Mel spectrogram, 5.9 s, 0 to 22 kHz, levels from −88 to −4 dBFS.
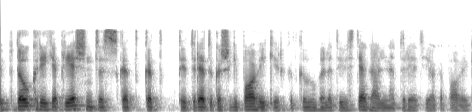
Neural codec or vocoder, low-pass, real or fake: none; 7.2 kHz; real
